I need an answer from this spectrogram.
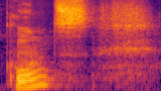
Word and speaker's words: Kuntz: Okay, German name, pronounced Kuntz.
